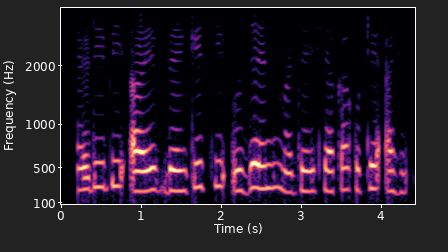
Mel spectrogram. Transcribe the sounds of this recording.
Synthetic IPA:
ajɖibiʔajbə̃ŋket͡ɕiːud͡zəjnməd̪ʱːjeɕakʰakuʈʰeʔaɦe

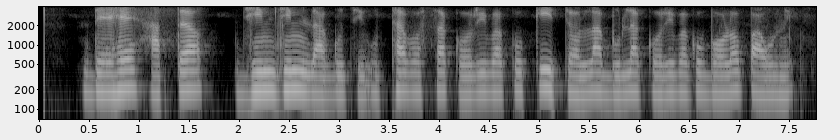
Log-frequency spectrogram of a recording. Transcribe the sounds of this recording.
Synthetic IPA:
d̪eɦehat̪ɔɔ | d͡ʒʱimd͡ʒʱimlaɡut͡ʃʰiʔuʈʰabɔsakɔɾibakukit͡ʃɔlabulakɔɾibakubɔɭɔpawni

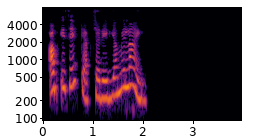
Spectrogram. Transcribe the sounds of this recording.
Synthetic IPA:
ɐ̰bɪsekɛːp̚t͡ʃəɾeːɾijamɪ̃laːẽː

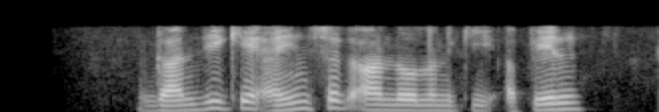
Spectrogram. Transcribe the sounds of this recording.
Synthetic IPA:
ɡãːnd̪ʱikeʔə̃ɪnsəɡã̰ːnd̪oːlənkiʔɐpiːl

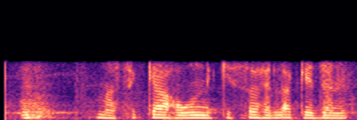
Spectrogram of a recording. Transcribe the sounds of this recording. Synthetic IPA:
masikaɦɔwnikisɔɦɛlakɛd͡ʒanɛ

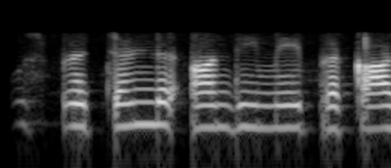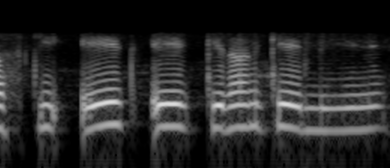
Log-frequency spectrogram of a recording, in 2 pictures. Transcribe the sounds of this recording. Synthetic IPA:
ʊspɾət͡ʃə̃ɳɖãːnd̪imẽpɾəkaːʃkieːkeːkːɪɾəɽ̃kelɪe

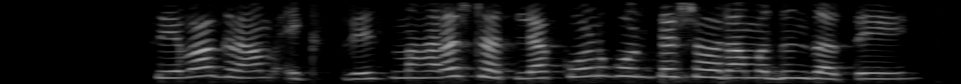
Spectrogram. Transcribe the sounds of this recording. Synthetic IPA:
seʋaɡɾamekspɾesməɦaɾaʂʈɾat̪ljakoɳkoɳʈ̪jaɕəɦɾãməd̪ʱuːnd͡zat̪e

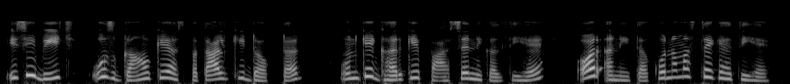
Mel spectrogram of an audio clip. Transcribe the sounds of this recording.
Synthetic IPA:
ɪsibiːt͡ʃ | ʊsɡãːʊkeɐspət̪aːlkiɖɔːk̚ʈəɾ | ʊnkeɡʱɐɾkepaːsːenɪkəlt̪iɦɛ | ɔːɾɐ̰niːt̪akonɐməst̪ekɛɦt̪iɦɛː

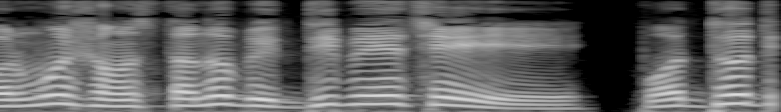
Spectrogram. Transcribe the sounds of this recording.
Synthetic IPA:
ɔɾmoʃ̬ɔŋst̪ʰanobɾid̪ʱːipejet͡ɕʰe | pɔd̪ʱːot̪

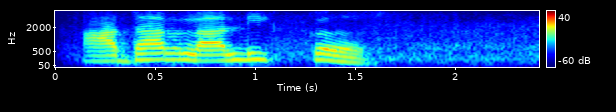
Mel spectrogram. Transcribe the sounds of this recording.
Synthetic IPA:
ad̪ʱaɾlalikːəɾ

